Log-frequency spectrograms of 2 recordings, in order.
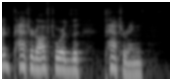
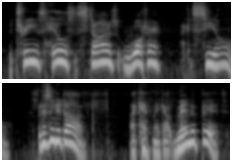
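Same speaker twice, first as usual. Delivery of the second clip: put-on higher, eager young boy; boy's voice; 7 semitones higher than usual. A narrator's reading. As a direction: lift into the boy Eustace, wondering. Narrator voices boy Eustace.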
